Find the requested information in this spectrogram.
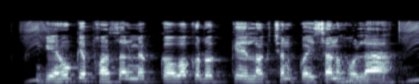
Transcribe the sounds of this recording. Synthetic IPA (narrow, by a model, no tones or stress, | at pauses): ɡeɦũkepʰə̃səlmekəwəkɾokːeləkt͡ʃʰənkəɪsənɦola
